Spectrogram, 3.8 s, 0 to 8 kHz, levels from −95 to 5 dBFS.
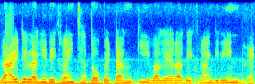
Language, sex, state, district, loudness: Hindi, female, Bihar, Bhagalpur, -20 LUFS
